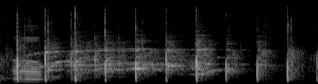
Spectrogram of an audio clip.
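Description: A small press meet audience claps in a sparse, uneven rhythm, about a dozen sharp, close hand claps over a few seconds with a faint voice behind them.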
